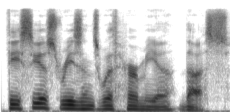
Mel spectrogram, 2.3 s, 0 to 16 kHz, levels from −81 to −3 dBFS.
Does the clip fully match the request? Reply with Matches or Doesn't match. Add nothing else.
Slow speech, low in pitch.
Matches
